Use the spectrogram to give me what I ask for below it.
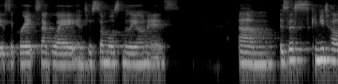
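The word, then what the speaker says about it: Somos Millones: i did it wrong somos michonnes well that's my argentinian accent but you say it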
